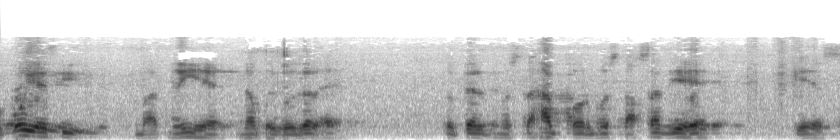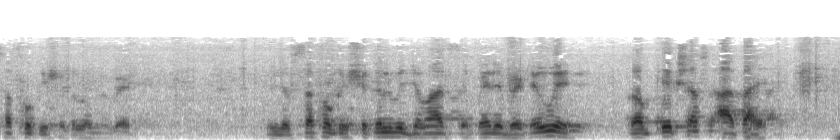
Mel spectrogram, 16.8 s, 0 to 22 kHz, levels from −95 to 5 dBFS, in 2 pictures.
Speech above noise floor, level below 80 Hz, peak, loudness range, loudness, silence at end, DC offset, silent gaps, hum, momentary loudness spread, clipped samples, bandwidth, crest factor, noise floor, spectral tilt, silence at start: 31 dB; -62 dBFS; -6 dBFS; 9 LU; -21 LUFS; 0.2 s; under 0.1%; none; none; 16 LU; under 0.1%; 7.4 kHz; 16 dB; -52 dBFS; -7 dB/octave; 0 s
